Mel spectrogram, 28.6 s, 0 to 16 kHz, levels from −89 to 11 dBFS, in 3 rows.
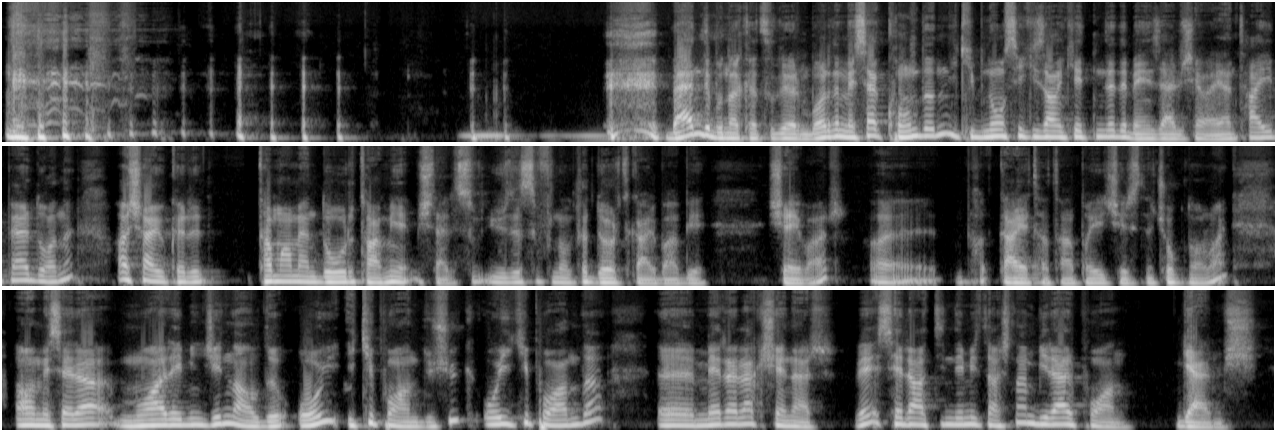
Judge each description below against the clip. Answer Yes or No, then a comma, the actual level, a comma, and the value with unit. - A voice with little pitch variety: No, wide, 5.6 semitones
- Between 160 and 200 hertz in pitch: No, medium, 140 Hz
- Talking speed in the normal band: Yes, average, 115 wpm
